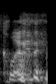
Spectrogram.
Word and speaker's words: Clwyd: Oh, which is spelled like alphabet soup, but it's pronounced Clwyd.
